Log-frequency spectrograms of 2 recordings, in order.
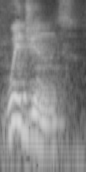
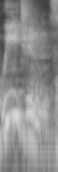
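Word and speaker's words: wigeon: do you call them Wiggins like rhymes with pigeon but you know I watch a lot of videos and they call them Weejuns regions as rhymes with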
